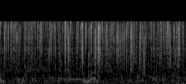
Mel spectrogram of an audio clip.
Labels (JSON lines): {"label": "biophony, cascading saw", "recorder": "SoundTrap 600 or HydroMoth"}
